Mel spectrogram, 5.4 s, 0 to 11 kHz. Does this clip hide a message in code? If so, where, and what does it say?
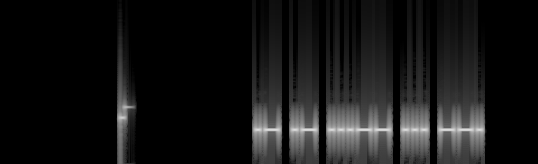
Yes: Morse code from 2.6 to 4.8 s, heard as a keyed tone, about 26 wpm, 700 Hz. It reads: AA3SG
